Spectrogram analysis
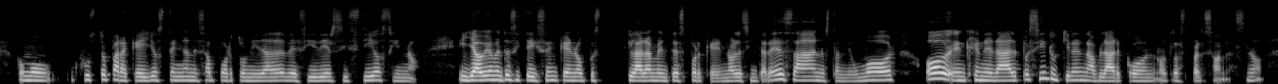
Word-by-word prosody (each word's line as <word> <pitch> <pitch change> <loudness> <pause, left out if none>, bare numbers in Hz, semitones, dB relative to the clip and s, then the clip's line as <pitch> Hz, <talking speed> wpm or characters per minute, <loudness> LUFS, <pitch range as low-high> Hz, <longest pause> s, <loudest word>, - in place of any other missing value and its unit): como 190 -2 0 0.2
justo 220 +2 -3
para 210 -5 +2
que 175 +1 -2
ellos 190 +2 -2
tengan 185 -1 -2
esa 180 +2 -6
oportunidad 175 -2 -2
de 180 - 0
decidir 175 +1 -1
si 170 0 -8
sí, 190 +5 -2
o 200 - +1
si 165 -3 -10
no. 155 -2 -8 0.4
Y 195 - +1
ya 195 0 +8
obviamente 210 +2 +4
si 200 - -4
te 195 - -3
dicen 195 +3 -2
que 185 -1 +2
no, 180 -1 0
pues, 185 0 -8 0.2
claramente 175 -1 +3
es 175 - -6
porque 175 -5 -4
no 165 +2 -2
les 170 0 -2
interesa, 190 +1 +1
no 180 - -2
están 160 -2 -9
de 150 - -10
humor, 195 +6 +2 0.3
o 265 +1 +8
en 190 -1 +1
general, 185 -1 +2
pues 230 +1 -4
sí, 275 +4 -1
no 245 -4 0
quieren 195 -2 -2
hablar 165 -1 +2
con 165 -1 -4
otras 170 -1 -7
personas, 240 -4 -9
¿no?, 180 +6 -8
185 Hz, 215 wpm, -20 LUFS, 170-195 Hz, 0.4 s, ya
